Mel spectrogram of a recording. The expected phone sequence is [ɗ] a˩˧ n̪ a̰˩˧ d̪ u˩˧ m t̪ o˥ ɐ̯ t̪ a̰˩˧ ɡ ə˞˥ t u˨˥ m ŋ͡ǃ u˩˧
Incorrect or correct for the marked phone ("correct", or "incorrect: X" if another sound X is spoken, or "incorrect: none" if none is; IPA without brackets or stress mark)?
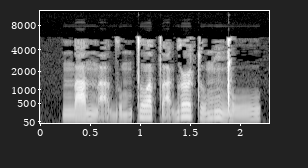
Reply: incorrect: n̪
